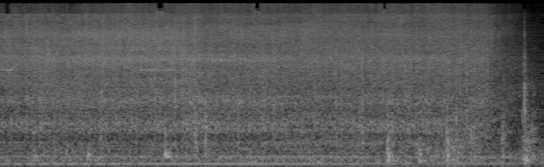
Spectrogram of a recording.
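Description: Meat sizzles steadily in a hot pan after being flipped, a close, continuous hissing crackle with a few soft knocks and clinks, ending with a brief clatter and no voices.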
